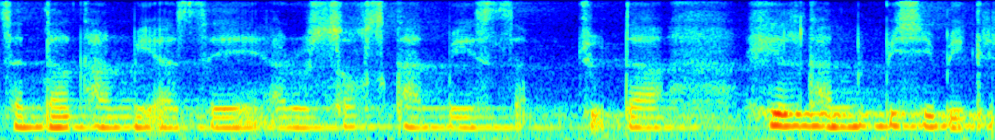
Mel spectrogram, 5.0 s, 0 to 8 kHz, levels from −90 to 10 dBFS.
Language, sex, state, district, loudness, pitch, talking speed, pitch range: Nagamese, female, Nagaland, Dimapur, -20 LUFS, 185 Hz, 135 wpm, 180-200 Hz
